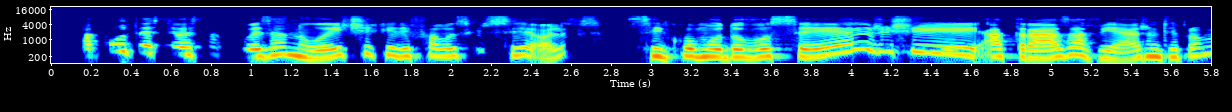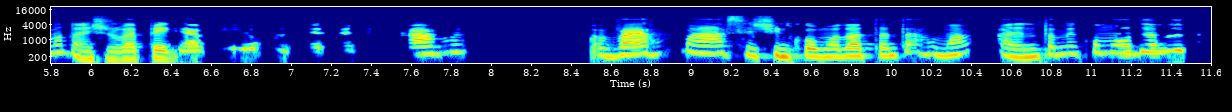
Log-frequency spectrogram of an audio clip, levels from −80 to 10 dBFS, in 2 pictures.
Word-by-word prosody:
Aconteceu 300 -6 -2
essa 255 +1 -6
coisa 210 +4 +1
à - - -1
noite 215 +4 +1
que 245 - -3
ele 215 -1 +1
falou 215 0 -1
assim: 220 +10 -9
"Se, 235 -9 -3
olha, - - -1
s - - -17
se 220 - 0
incomodou 205 -1 +3
você, 210 +3 +2
a - - 0
gente 310 -8 0
atrasa 210 +1 +5
a - - +3
viagem, 180 -1 -1
não 210 - +5
tem 205 0 -3
problema 240 +8 -6
não. - - -3
A - - -3
gente 170 0 -6
não 160 - -5
vai 170 0 0
pegar 175 -1 +1
avião, 430 - -9
vai 355 - -17
viajar 470 -1 -14
de - - -45
carro, 265 +4 +1 0.7
vai 245 +3 +7
arrumar 280 +1 0
se 240 -2 -7
te 220 +2 -3
incomoda 210 0 +1
tanto 225 +1 -5
arrumar. 245 0 -4
'Ah, 225 - -4
eu - - 0
não 200 - -1
estou 230 +5 -5
me 270 - -9
incomodando 300 +3 -3
não'." 370 +3 -5
230 Hz, 250 wpm, -22 LUFS, 210-285 Hz, 0.7 s, vai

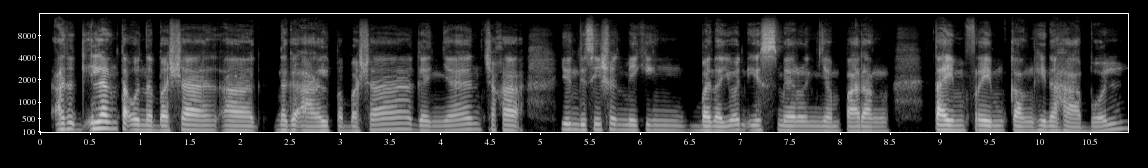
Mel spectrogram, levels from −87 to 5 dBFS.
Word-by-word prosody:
ano 180 +1 +1
ilang 200 +1 +7
taon 155 -3 +2
na 150 - +1
ba 145 0 +3
siya, 150 -2 +2
ah, 140 -1 0 0.3
nag-aaral 140 -3 0
pa 135 - -7
ba 135 - -4
siya 170 +3 -2
ganyan 150 +4 -4
'tsaka 155 -2 -1 0.4
yung 170 -1 -1
decision 165 +1 +1
making 150 -1 -6
ba 140 0 +1
na 135 - +3
yun 155 +3 -3
is 150 +1 +2 0.2
mayro'n 140 -1 -1
niyang 135 -1 -5
parang 130 -1 -1 0.4
time 150 -2 +6
frame 145 -2 +1
kang 135 -2 -1
hinahabol? 135 +1 -3
145 Hz, 150 wpm, -23 LUFS, 140-155 Hz, 0.4 s, ilang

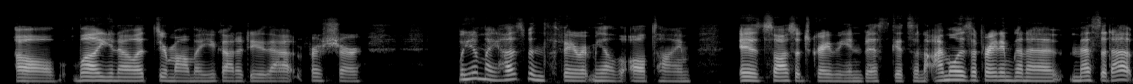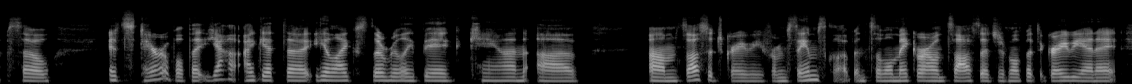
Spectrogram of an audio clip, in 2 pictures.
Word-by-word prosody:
Oh, 155 -2 +3 0.2
well, 180 0 +7
you 175 -1 +2
know, 170 -1 +1
it's 175 +1 +1
your 170 -1 +1
mama, 155 -1 -3
you 155 +1 -7
gotta 160 0 -2
do 155 0 -3
that 150 -1 -2
for 175 - -3
sure. 155 -2 -1 1.0
Well, 235 - -2
you - - -1
know, - - -3
my 235 -5 -3
husband's 215 0 -2
favorite 170 -2 0
meal 170 -1 -4
of - - -7
all 155 -1 0
time 150 -1 -8 0.5
is 175 -3 +7
sausage 180 -2 +2
gravy 160 -2 +2
and 150 0 -6
biscuits, 155 0 -3
and 160 -1 -5
I'm 185 +3 +4
always 205 -2 +2
afraid 190 -1 +5
I'm 185 -1 +3
gonna 170 -2 +1
mess 185 +1 0
it - - +2
up. 210 +2 +3
So, 165 -2 -3 0.6
it's 200 -5 0
terrible. 180 -2 -2
But, 175 +1 0
yeah, 220 +5 -1
I 190 0 +1
get 185 -1 -2
the 180 -1 +1
he 190 0 0
likes 185 0 -2
the 185 0 +3
really 175 -1 -4
big 175 -1 -2
can 175 0 -4
of, 160 -1 -2 0.7
um, 165 -1 +3
sausage 190 +2 0
gravy 155 -1 -3
from 155 +1 -10
Sam's 200 +6 +1
Club. - - -10
And 165 - -11
so, 170 - -5
we'll 165 0 -4
make 170 +1 +2
our 170 - +5
own 165 -1 -1
sausage, 165 -1 0
and 165 0 -9
we'll 165 -1 -3
put 170 +1 -6
the - - -9
gravy 175 +1 +5
in 160 -1 +2
it. 160 0 +2
170 Hz, 190 wpm, -26 LUFS, 160-185 Hz, 1.0 s, well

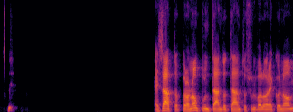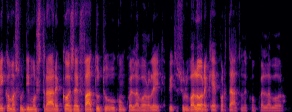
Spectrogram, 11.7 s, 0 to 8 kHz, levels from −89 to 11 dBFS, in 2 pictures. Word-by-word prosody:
Sì. - - -10 2.8
Esatto, 110 -4 +5
però 120 -2 +3
non 155 +1 +4
puntando 120 -3 +2
tanto 120 -2 +1
sul 110 0 -6
valore 110 +1 +1
economico, 130 +5 -1
ma 115 - -1
sul 110 0 -7
dimostrare 115 +1 -1
cosa 120 -2 -1
hai 115 - 0
fatto 115 +1 +2
tu 105 -2 -7
con 105 -3 -10
quel 95 -1 -6
lavoro 90 -2 -6
lì, 95 -2 -3
capito, 95 -1 -13
sul 105 -4 -8
valore 105 +1 +3
che - - -7
hai - - -5
portato 80 0 -6
nel 80 - -16
con 85 -1 -22
quel 85 -1 -11
lavoro. 80 -2 -12
110 Hz, 155 wpm, -24 LUFS, 95-120 Hz, 2.8 s, Esatto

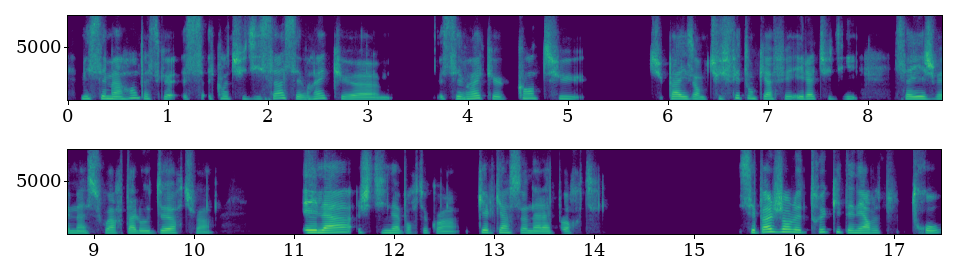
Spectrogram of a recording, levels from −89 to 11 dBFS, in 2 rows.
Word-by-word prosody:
Mais 190 - -3
c'est 205 +2 +4
marrant 185 +6 -2
parce 195 -4 -5
que 470 - -4
c - - +4
quand 205 - -6
tu 185 -1 +1
dis 170 0 -2
ça, 220 +10 +3
c'est 180 -7 +2
vrai 195 +8 -4
que, 190 -4 -3
hem, 155 - -3 0.5
c'est 190 - +1
vrai 210 +5 -1
que 185 -5 -5
quand 215 +1 -3
tu 195 -3 -3 0.6
tu - - 0
par 190 - 0
exemple, 180 -3 -2
tu 185 - +1
fais 235 - 0
ton 205 - -5
café 185 -1 -4
et - - +1
là 180 0 +1
tu 180 - -3
dis: 175 +2 -10 0.4
«Ça 180 - -2
y 180 +1 +3
est, - - 0
je 170 -1 +6
vais 170 - -4
m'asseoir», 165 +1 -2
tu - - -3
as 170 - +3
l'odeur, 170 +2 0
tu - - -2
vois? 90 +1 -7 0.9
Et 200 -1 +9
là, 210 +3 +6
je - - +4
dis 180 - -5
n'importe 175 -1 -4
quoi 155 -3 -5
hein, 145 - -12 0.2
quelqu'un 200 -1 +1
sonne 175 +1 -2
à 165 - +1
la 160 0 +1
porte. 155 +1 -8 1.4
C'est 205 - +4
pas, 240 +5 +7
genre, 250 -1 +5
le 220 - +3
truc 230 +3 -4
qui 235 - 0
t'énerve 185 -3 +1
le 190 - -8
p - - -11 0.2
trop? 185 0 -1
185 Hz, 215 wpm, -24 LUFS, 170-205 Hz, 1.4 s, Et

